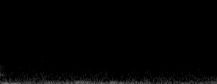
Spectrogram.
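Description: Faint typing on a computer keyboard: a few scattered keystrokes over quiet room tone.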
